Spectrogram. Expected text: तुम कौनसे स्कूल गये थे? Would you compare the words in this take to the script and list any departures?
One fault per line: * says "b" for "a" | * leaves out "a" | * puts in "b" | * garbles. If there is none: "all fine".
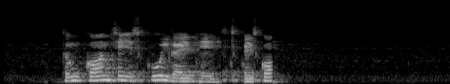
* garbles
